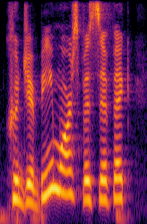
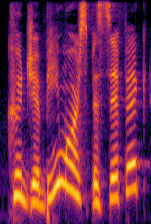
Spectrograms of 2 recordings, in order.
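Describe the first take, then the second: First: Said in the usual way. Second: Carrie's dry comeback. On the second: Retold or imitated. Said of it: "And Carrie says".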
